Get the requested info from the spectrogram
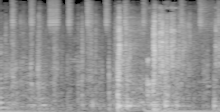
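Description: A dining table being pushed into a van: handling noise, then a sharp knock about a second in, followed by brief scraping and rustling.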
